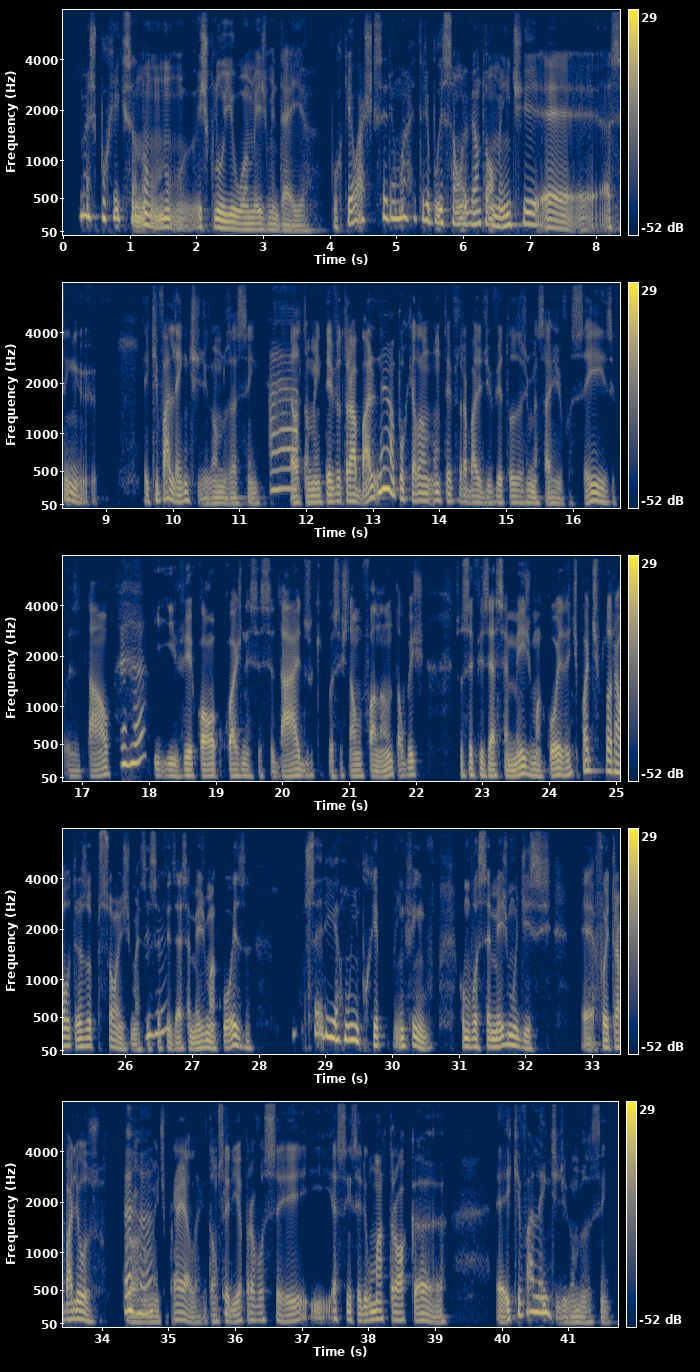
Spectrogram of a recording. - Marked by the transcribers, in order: none
- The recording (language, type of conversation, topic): Portuguese, advice, Como posso encontrar um presente que seja realmente memorável?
